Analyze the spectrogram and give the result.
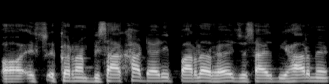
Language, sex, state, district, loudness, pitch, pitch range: Hindi, male, Bihar, Samastipur, -15 LUFS, 150 Hz, 145-160 Hz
